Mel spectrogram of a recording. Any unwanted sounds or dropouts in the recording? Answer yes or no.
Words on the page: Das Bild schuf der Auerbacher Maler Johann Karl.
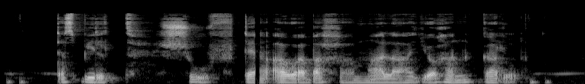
yes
